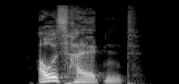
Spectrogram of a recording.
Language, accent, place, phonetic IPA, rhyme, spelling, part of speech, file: German, Germany, Berlin, [ˈaʊ̯sˌhaltn̩t], -aʊ̯shaltn̩t, aushaltend, verb, De-aushaltend.ogg
- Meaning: present participle of aushalten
